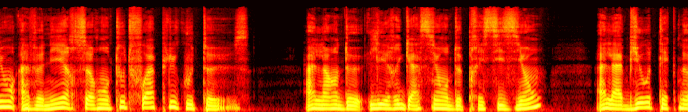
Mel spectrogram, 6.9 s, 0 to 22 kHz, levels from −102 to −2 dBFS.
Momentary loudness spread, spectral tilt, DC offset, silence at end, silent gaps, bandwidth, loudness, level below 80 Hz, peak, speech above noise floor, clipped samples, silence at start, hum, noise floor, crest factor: 5 LU; -6 dB/octave; under 0.1%; 0 s; none; 17 kHz; -23 LUFS; -52 dBFS; -4 dBFS; 48 dB; under 0.1%; 0 s; none; -70 dBFS; 18 dB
